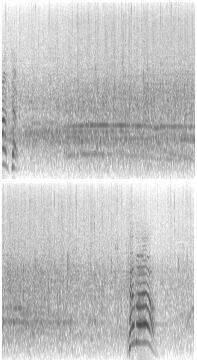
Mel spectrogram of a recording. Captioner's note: cheers and applause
